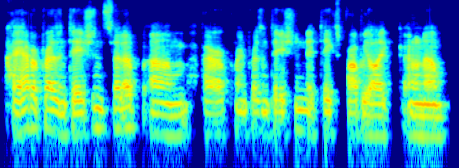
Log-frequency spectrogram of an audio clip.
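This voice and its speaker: A man's voice: medium pitch, steady tone, fast talker, creaky, pushed and bright, husky, low-quality recording. An American man presenting in a casual video-call meeting, talking hesitantly with lots of fillers. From United States.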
